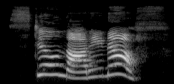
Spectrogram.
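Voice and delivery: high, eager cub voice; sweet little bear cub. Acted. Little Brown Bear's voice.

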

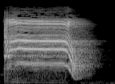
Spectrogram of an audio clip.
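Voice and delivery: short loud pretend scream; play-scared shout for the kids; mock scream. Teacher screams for the children, playful loud yelp. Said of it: "don't forget to scream".

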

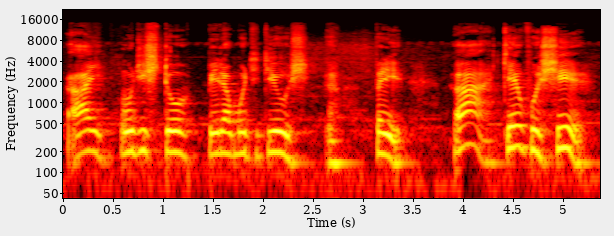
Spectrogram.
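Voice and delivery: high, hammed-up cries for help; a kid yelping as he's pulled up; playful fake alarm; mock panic. Kid being abducted by spaceship.

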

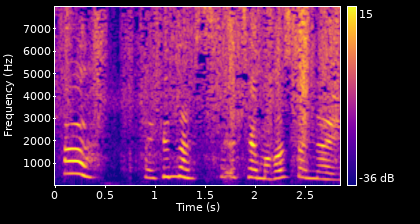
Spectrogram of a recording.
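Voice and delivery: barely believe it; telling viewers she'll show her husband, awed and excited; stunned excitement. Real, not acted. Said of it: "I'm so excited".

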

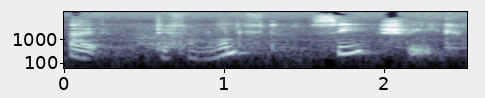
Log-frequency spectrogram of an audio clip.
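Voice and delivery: very soft, questioning rises fading away; quiet, teasing poem ending; hushed punchline. Acted. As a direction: let it die down almost to a whisper. Hushed punchline as Reason falls silent.

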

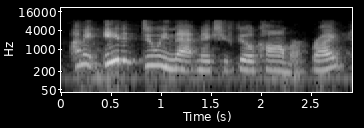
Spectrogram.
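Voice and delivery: usual speaking voice

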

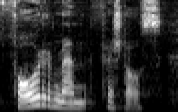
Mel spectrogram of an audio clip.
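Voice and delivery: ordinary talk

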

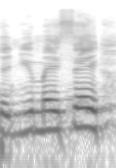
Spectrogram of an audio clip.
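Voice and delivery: usual speaking voice

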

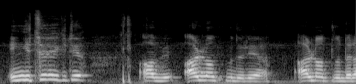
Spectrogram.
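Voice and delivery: hopeful excited cry. Real, not acted. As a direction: voice jumps up with anticipation. Pack heads to England, hopes rise.

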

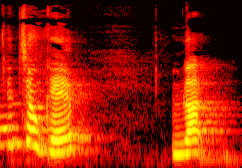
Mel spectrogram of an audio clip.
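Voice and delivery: speaking with food in mouth; talking while chewing. Real, not acted. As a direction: mouth partly full of dumpling. Seen 0: bit dumpling at -9s, still chewing while talking, bites again later.

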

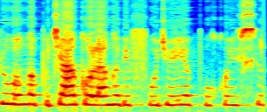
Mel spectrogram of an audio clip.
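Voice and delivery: high, plaintive keening; woeful, self-pitying litany; self-blaming lament. Acted.

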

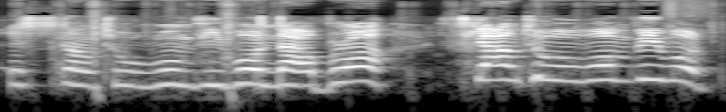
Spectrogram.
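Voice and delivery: loud, rising hype; hyped shout. Real, not acted. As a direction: pump it up loudly. Hyped final showdown.

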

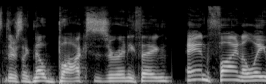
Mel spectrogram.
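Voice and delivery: ordinary talk, nothing marked

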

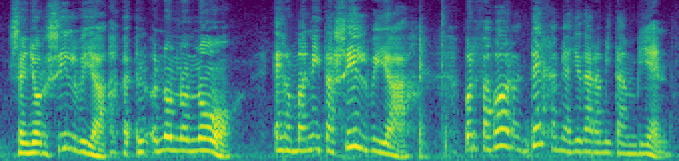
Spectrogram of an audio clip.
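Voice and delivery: high, drawn-out pleading voice; hammed-up girlish plea to big sister; personaje afeminado. Acts out his own jokey subtitle translation. (súplica aguda y afectada)

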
